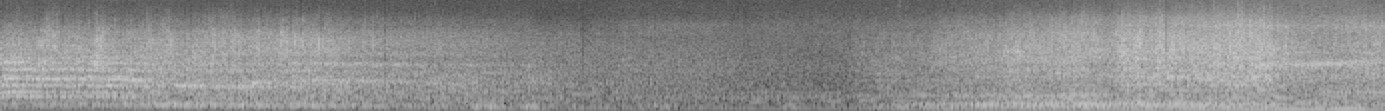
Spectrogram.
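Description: A loud engine runs roughly with a steady mechanical rumble and whining tones, like a valve or exhaust fault. It eases off midway, then swells back up. No one speaks.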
